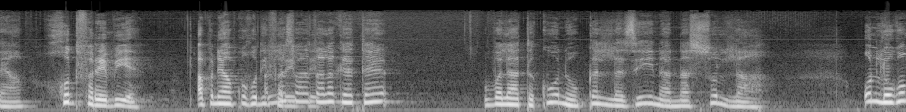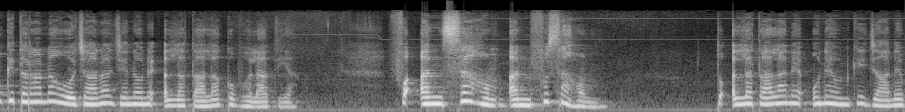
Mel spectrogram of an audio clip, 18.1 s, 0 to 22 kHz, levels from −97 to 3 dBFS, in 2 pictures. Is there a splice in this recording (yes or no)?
no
